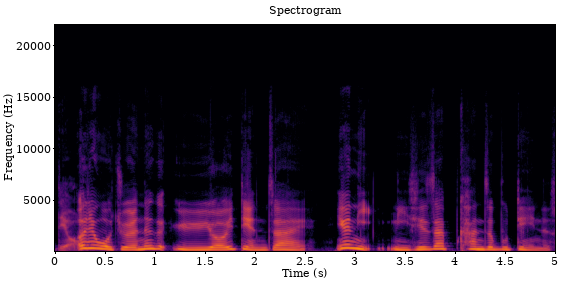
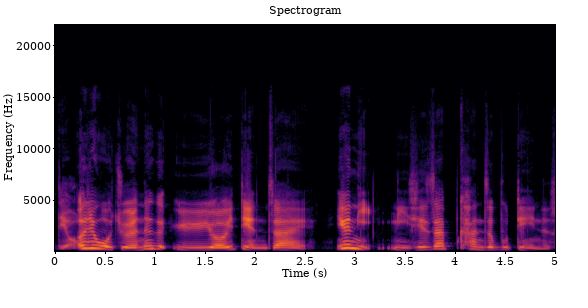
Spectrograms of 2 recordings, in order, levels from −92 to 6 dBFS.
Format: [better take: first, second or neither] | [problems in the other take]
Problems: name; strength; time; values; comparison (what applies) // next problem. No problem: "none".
first | thin; very; fading below 300 Hz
